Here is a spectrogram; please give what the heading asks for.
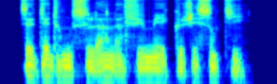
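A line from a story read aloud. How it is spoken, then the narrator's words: Murmur. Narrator (French): murmura l'homme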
